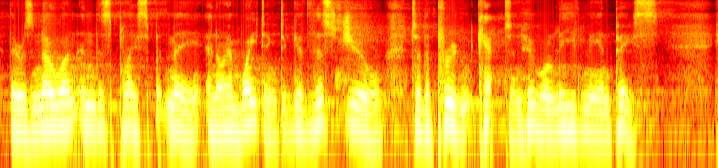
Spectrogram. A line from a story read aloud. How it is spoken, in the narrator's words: He held the soldier silently for an instant and then said in a low voice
